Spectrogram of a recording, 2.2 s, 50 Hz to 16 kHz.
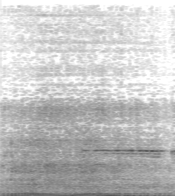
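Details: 2002 Hero Honda Splendor single-cylinder at steady fast idle: busy, rattly top end with a thin whistle over it; abnormal engine noise, cause unclear.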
